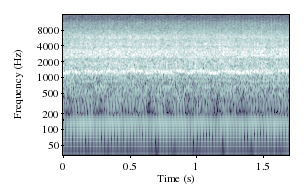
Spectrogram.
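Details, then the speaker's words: Triumph Tiger 800 Sport after first service, owner worried about cam noise: smooth steady idle with light mechanical hum, no ticking or rattle on top; normal idle. "Not much with that. That sounds good."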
